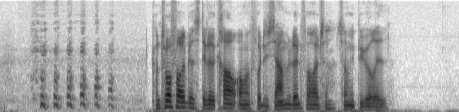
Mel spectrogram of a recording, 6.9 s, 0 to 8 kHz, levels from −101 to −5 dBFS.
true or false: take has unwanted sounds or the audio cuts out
true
